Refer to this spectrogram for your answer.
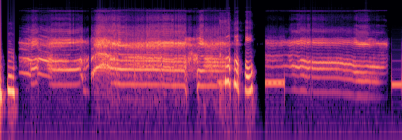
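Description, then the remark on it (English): A man screams and yells continuously in long, strained bursts with brief breaks, sounding harsh and tinny through a phone line, on a call to a home phone number that was shown in a television advertisement. “Yeah, it's a guy screaming and yelling.”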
